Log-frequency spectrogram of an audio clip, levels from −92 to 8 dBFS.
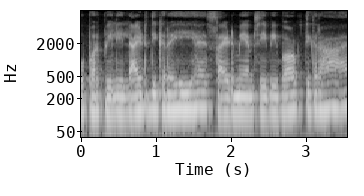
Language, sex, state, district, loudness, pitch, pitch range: Hindi, male, Haryana, Rohtak, -15 LUFS, 115 Hz, 110-125 Hz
